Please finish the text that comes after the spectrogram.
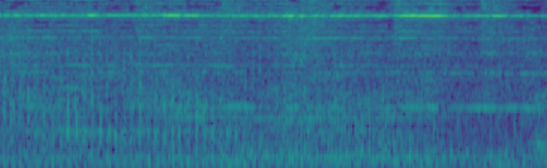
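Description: A British Army Blue Eagles display helicopter flies close and loud, its rotor chop beating in a steady, dense rhythm throughout.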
